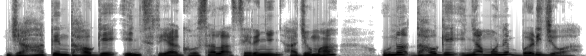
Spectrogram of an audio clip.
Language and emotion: Santali, happy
